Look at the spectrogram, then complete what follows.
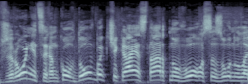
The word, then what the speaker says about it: Довбик: Каталонії переїхав Артем довбик і першим завданням Артема довбика у новому клубі було навчити іспанців правильно вимовляти його прізвище Артем довбік Артем довбик і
